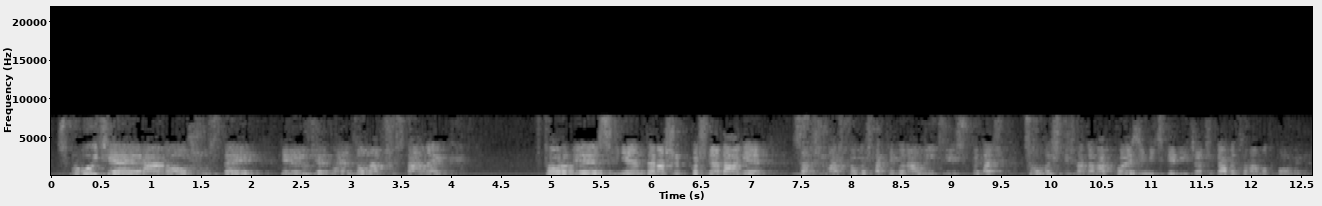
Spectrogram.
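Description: Male preacher, very high voice, earnest sermon to a congregation, echoey room, dull recording. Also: fairly even intonation, moderate pace, sharp tone. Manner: earnest, addresses listeners directly with questions. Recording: echoey, dull sound with faint hum.

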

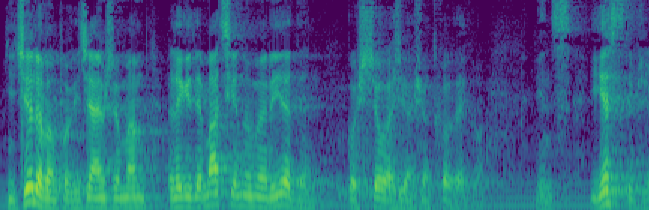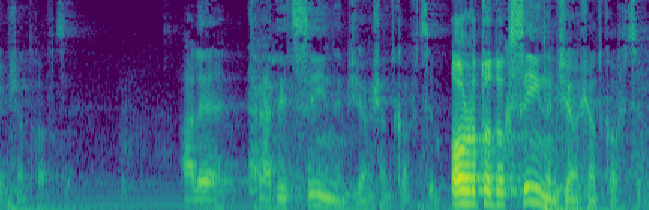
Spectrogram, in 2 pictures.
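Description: A man preaching a sermon in an earnest, emphatic way, often restarting his words and rising into forceful outbursts. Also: mid-range voice, moderate pace, a little hiss or hum. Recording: long hall reverb.

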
